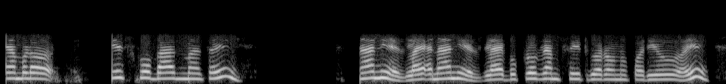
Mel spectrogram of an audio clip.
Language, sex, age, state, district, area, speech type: Nepali, female, 45-60, West Bengal, Jalpaiguri, urban, conversation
